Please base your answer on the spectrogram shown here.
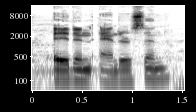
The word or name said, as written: AIDAN ANDERSON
